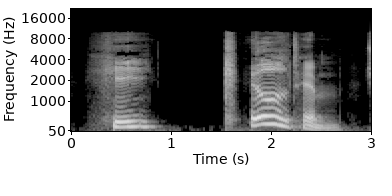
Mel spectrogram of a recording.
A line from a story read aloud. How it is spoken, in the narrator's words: she said in a quavery voice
